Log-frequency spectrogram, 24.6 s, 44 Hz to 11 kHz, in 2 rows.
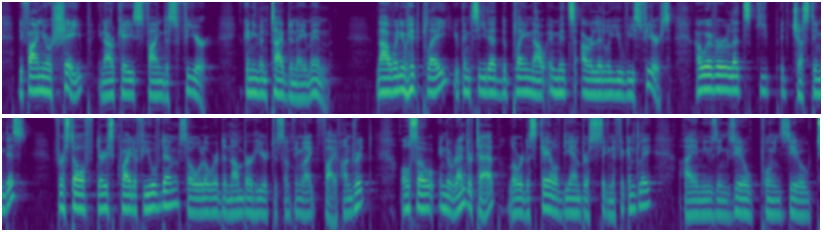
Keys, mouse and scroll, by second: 12.7-13.3 scroll up 1, 14.0-20.8 drag, 14.7 KP_Enter, 15.7 KP_0, 18.5 KP_Enter, 19.1-20.2 scroll down 2, 22.9 KP_0.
